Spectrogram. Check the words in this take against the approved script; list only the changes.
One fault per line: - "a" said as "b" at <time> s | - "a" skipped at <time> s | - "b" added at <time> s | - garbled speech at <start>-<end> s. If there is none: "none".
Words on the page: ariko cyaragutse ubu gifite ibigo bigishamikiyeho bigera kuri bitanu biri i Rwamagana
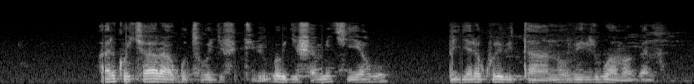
none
